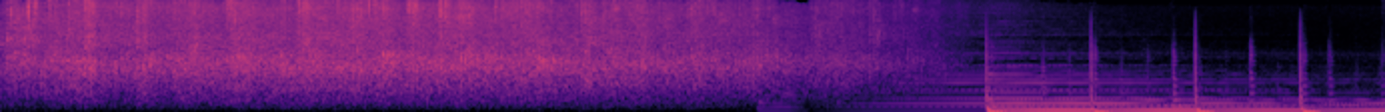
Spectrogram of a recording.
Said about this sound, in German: ich möchte mich einfach ganz, ganz herzlich bedanken und ich würde sagen, der Applaus zeigt es auch.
